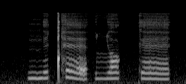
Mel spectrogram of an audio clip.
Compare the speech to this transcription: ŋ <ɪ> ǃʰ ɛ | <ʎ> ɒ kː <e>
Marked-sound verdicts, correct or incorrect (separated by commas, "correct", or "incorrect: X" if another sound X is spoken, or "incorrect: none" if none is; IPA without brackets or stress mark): correct, correct, incorrect: ɛ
